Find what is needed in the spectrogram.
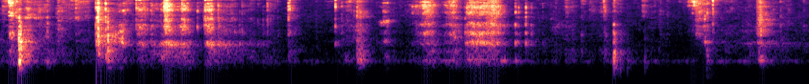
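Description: Light, scattered clicks and rustles of a small cardboard box of Scotch adhesive dots being handled.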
